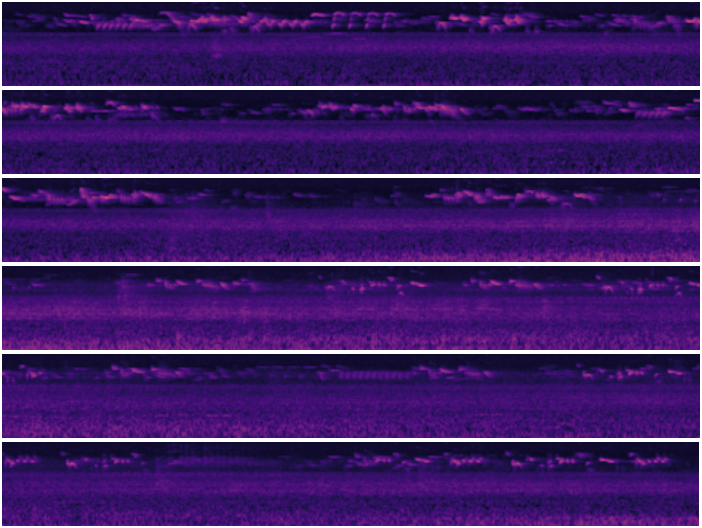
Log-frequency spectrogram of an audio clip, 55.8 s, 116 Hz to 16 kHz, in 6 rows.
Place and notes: {"title": "Contención Island Day 78 outer north - Walking to the sounds of Contención Island Day 78 Tuesday March 23rd", "date": "2021-03-23 09:15:00", "description": "The Poplars Roseworth Crescent The Drive Church Road\nAlarm train siren car plane saw\nI feel pressed\nto the back of the churchyard\nTumbled headstones\ngraves grown with inadvertent pollards\nair of half-managed neglect\nBlackbird drops from bush to grass\ncrow takes a beak of straw\ndunnock sings", "latitude": "55.01", "longitude": "-1.61", "altitude": "56", "timezone": "Europe/London"}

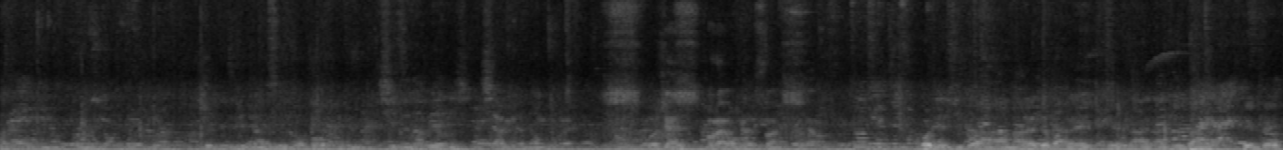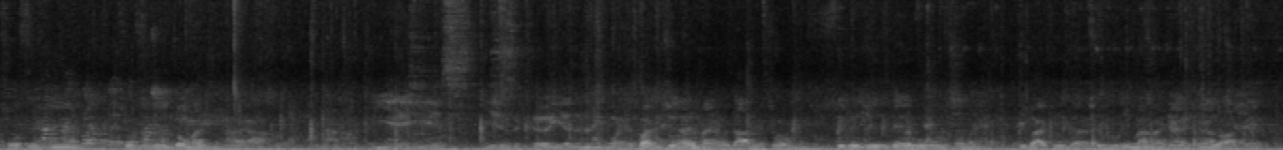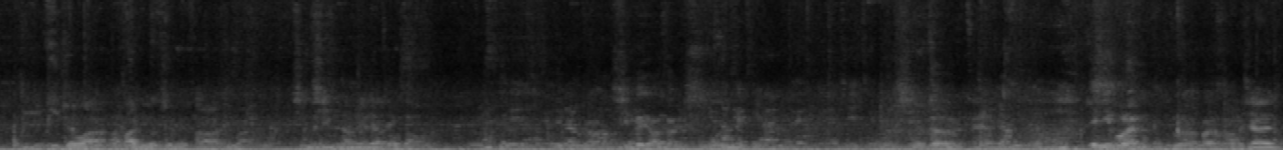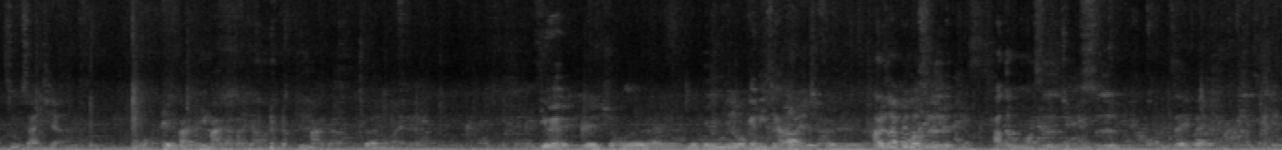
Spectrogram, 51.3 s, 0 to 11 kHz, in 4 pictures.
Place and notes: {"title": "台大醫院, 中正區, Taipei City - in the hospital", "date": "2012-11-29 12:50:00", "description": "In the hospital, Outside the operating room, Waiting and conversation, (Sound and Taiwan -Taiwan SoundMap project/SoundMap20121129-5), Binaural recordings, Sony PCM D50 + Soundman OKM II", "latitude": "25.04", "longitude": "121.52", "altitude": "13", "timezone": "Asia/Taipei"}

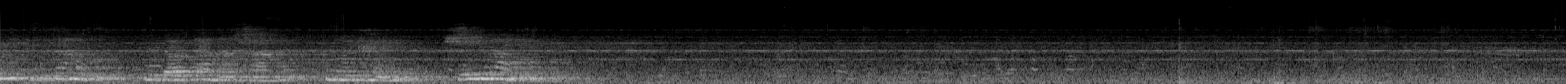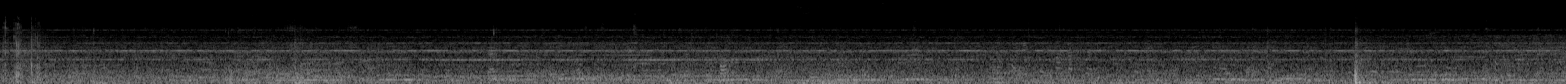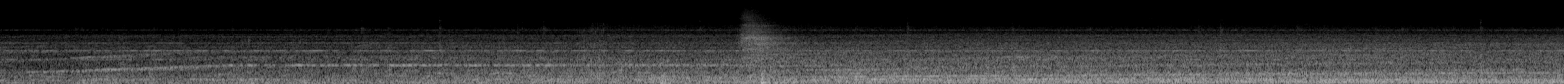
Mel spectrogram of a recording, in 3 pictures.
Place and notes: {"title": "Berlin Südkreuz, Berlin, Deutschland - escalator, station ambience", "date": "2019-04-20 18:35:00", "description": "station ambience and done from two escalators at Berlin Südkreuz\n(Sony PCM D50, Primo EM172)", "latitude": "52.48", "longitude": "13.37", "altitude": "47", "timezone": "Europe/Berlin"}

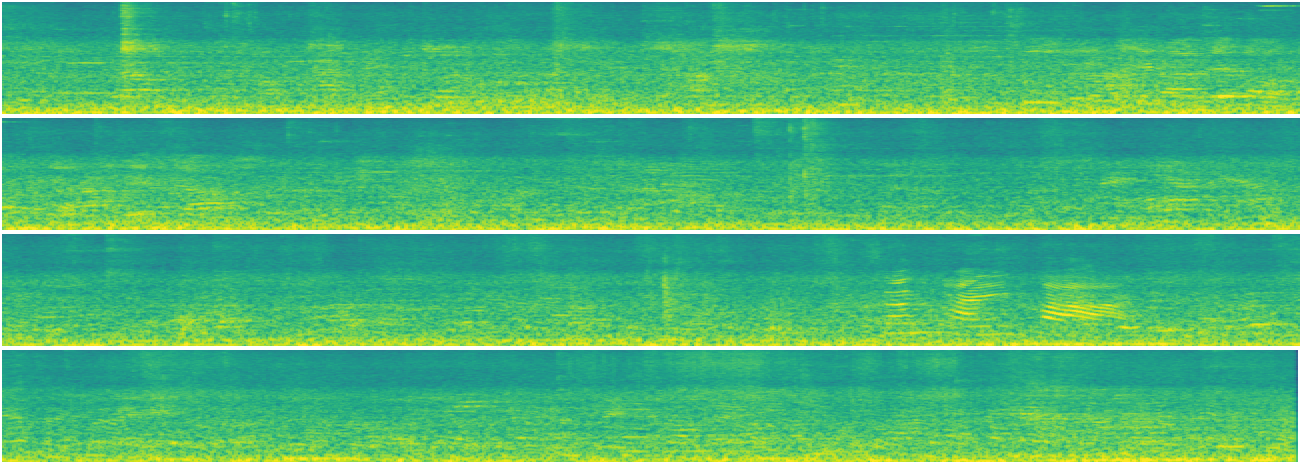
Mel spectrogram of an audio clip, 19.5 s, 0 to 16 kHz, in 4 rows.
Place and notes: {"title": "北平路黃昏市場, North Dist., Taichung City - dusk market", "date": "2017-11-01 18:26:00", "description": "Walking in the dusk market, traffic sound, vendors peddling, Traditional Taiwanese Markets, Binaural recordings, Sony PCM D100+ Soundman OKM II", "latitude": "24.17", "longitude": "120.68", "altitude": "123", "timezone": "Asia/Taipei"}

